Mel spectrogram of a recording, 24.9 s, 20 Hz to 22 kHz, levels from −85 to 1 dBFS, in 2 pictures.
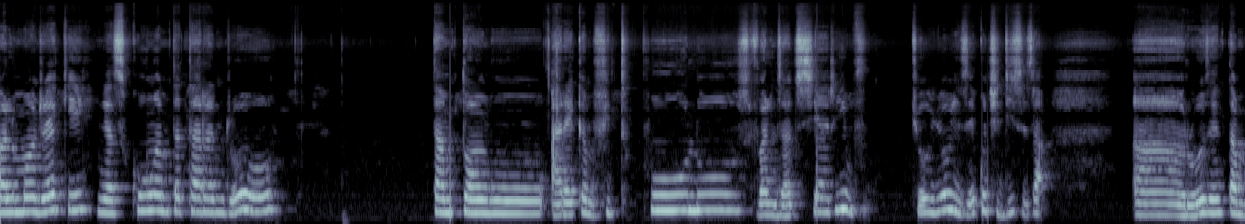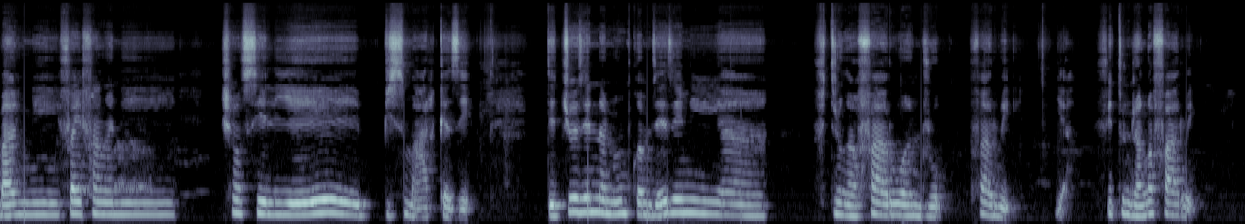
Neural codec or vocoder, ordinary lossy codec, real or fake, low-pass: none; none; real; none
